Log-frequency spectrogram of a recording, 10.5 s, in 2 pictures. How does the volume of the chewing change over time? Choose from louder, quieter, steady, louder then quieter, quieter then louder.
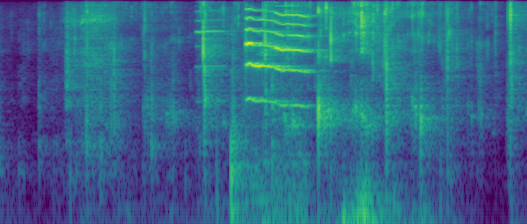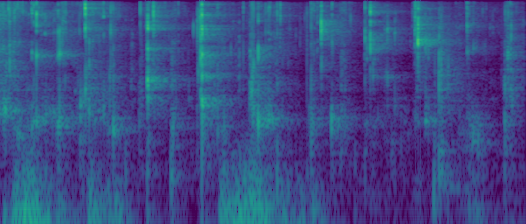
louder then quieter.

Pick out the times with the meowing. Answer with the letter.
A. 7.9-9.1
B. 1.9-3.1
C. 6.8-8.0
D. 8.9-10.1
B.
